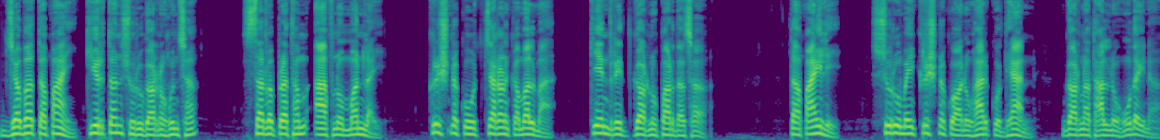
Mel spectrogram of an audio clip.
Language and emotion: Nepali, neutral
